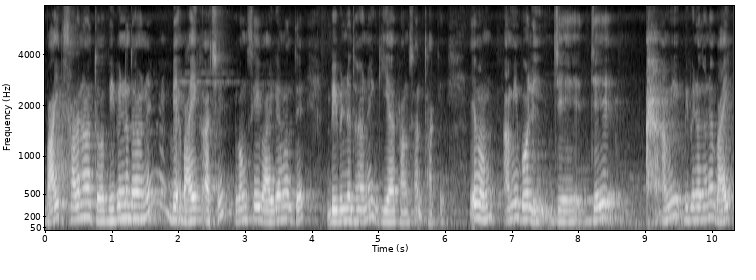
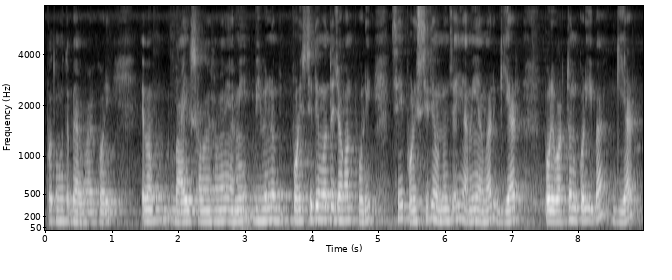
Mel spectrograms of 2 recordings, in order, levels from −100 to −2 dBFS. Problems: none marked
